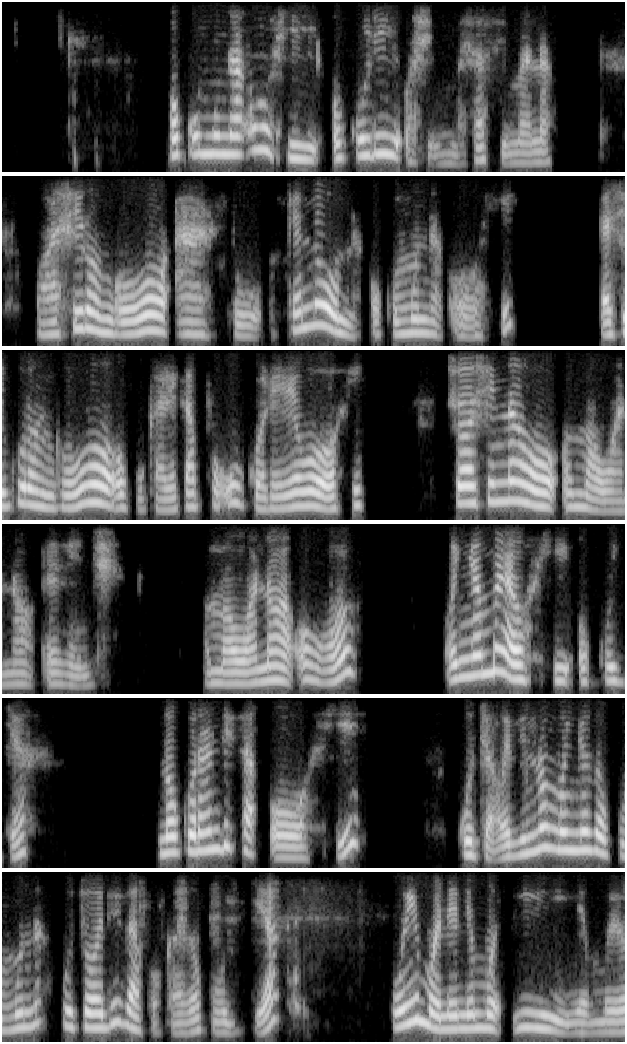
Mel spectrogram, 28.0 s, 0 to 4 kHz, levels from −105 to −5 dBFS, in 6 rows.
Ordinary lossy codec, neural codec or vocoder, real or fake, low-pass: Opus, 24 kbps; none; real; 3.6 kHz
